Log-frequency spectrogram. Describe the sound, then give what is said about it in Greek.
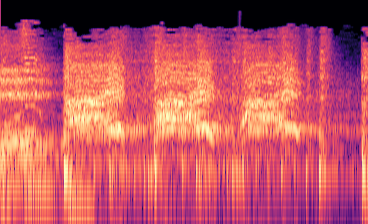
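A CD recording of a football team's anthem plays at home: a loud crowd chants the anthem in unison, voices swelling in rhythmic bursts over a full, dense recording that fills the whole stretch without pause. “έχει βάλει το CD με τον ύμνο της ομάδας.”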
